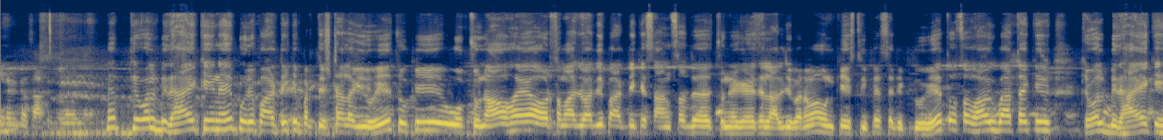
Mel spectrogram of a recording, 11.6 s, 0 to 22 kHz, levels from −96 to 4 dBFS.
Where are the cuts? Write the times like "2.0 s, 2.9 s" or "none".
none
